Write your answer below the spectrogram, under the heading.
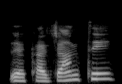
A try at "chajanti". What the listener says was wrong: Not kajanti. Chajanti. Yes, because in Pali, kajanti means K. If it is C, ch. Right, ch.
